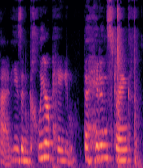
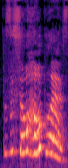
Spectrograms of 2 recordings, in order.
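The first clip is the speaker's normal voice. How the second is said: despairing cry; 7 semitones higher, 10 dB louder than usual. Retold or imitated. Despairing heroine line in story.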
